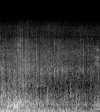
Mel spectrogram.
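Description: Cannondale Jekyll mountain bike ridden fast over a wooden plank boardwalk and back onto dirt singletrack: tyres drumming over the boards, with the bike rattling and wind noise on the microphone.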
